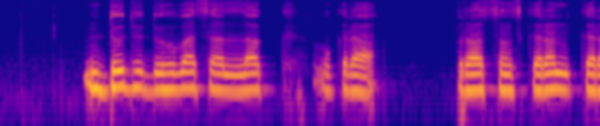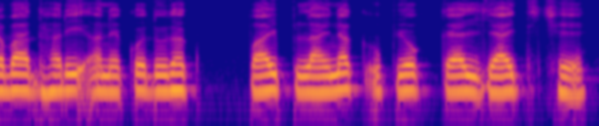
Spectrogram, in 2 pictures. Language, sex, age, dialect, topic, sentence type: Maithili, male, 18-24, Southern/Standard, agriculture, statement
